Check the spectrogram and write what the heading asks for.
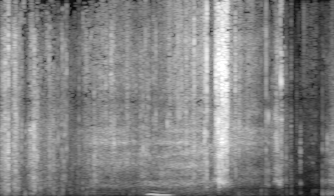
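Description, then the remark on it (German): Rustling crinkle of a bag of chips being handled and opened, with crackly bursts and one sharper rustle near the end, plus a brief faint vocal murmur midway. “Und eine ganze Tüte voll Chips.”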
